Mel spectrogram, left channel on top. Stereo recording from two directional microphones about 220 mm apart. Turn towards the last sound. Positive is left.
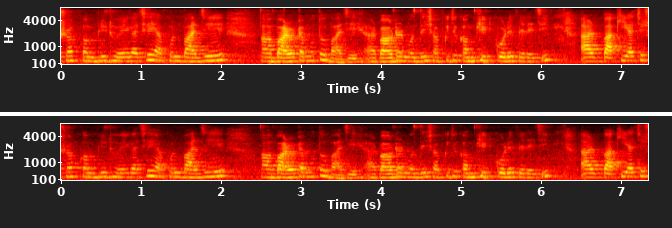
turn(degrees=-5)  # may be behind; listen again after turning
